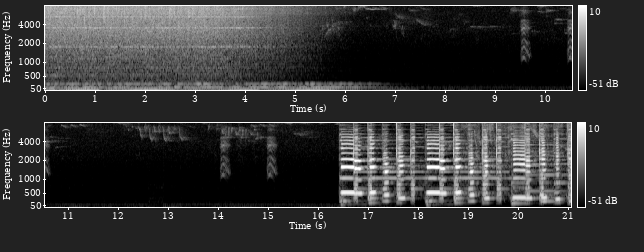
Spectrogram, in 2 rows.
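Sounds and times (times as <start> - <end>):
low steady hum: 0.0 - 9.3
faint bird calls: 9.4 - 10.9, 14.0 - 15.4.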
